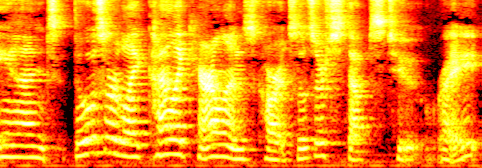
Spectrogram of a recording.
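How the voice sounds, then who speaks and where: Amid audible room echo and noticeable background noise, a woman speaks with ordinary pitch variation. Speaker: reiki practitioner and oracle card reader. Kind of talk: live stream card reading. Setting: live stream from home reiki room. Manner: casual, chatty with fillers.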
